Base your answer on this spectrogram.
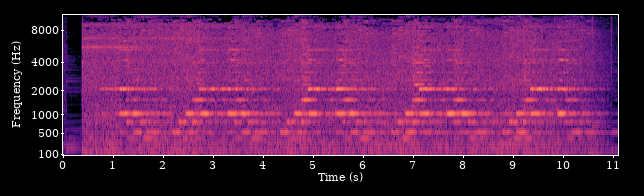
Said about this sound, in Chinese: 这个就是够贴， 够贴， 够贴， 够贴。 没错，就是高铁的声音。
